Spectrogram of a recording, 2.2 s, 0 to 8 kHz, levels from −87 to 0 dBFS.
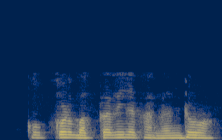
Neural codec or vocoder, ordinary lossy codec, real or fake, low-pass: codec, 16 kHz in and 24 kHz out, 1.1 kbps, FireRedTTS-2 codec; AAC, 16 kbps; fake; 7.2 kHz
